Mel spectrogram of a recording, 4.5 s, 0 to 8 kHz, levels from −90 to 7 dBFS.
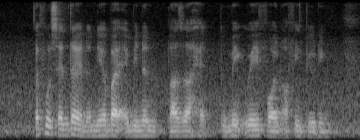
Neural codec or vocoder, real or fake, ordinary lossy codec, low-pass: none; real; none; none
